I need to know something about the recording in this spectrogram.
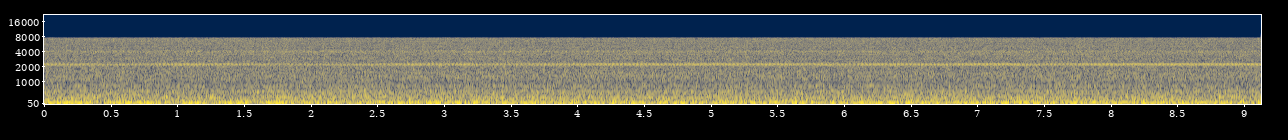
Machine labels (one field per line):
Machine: pump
